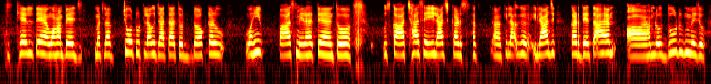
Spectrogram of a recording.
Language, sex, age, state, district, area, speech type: Urdu, female, 18-30, Bihar, Darbhanga, rural, spontaneous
